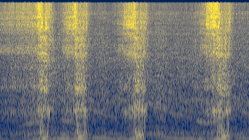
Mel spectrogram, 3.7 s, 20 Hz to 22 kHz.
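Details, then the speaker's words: Warm engine on adjusted Solex 44PHH carburetors, linkage set on a turnbuckle: four quick throttle blips rise and fall cleanly with no pops on the overrun. There is no backfire; had there been, the idle mixture screws would be backed out to richen. "then you do like that rub it make sure it doesn't backfire if it does you're going to want to go back your idle mixture screws and back them out a little bit"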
